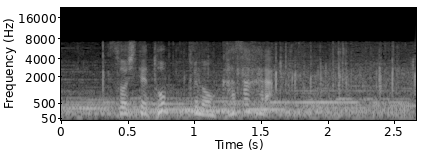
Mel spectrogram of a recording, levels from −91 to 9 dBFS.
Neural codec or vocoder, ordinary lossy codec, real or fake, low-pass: none; none; real; 7.2 kHz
